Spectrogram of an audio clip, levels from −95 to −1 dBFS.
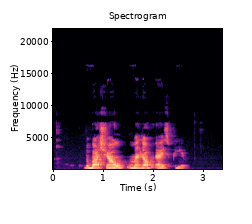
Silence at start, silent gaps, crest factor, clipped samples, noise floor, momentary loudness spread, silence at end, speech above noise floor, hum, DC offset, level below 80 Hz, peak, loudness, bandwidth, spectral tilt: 0.65 s; none; 16 dB; under 0.1%; -74 dBFS; 16 LU; 0.75 s; 59 dB; none; under 0.1%; -70 dBFS; -2 dBFS; -14 LUFS; 7.6 kHz; -3.5 dB/octave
